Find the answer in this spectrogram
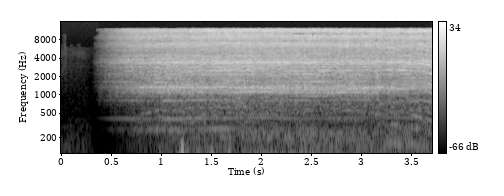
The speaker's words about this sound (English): The roar of power drills fills the air in the village of Guidemartin, a typically quiet community of 2,000 people located some 100 kilometers from the Senegalese capital of Dakar. It's an unusual sound to behold in a village with no electricity,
